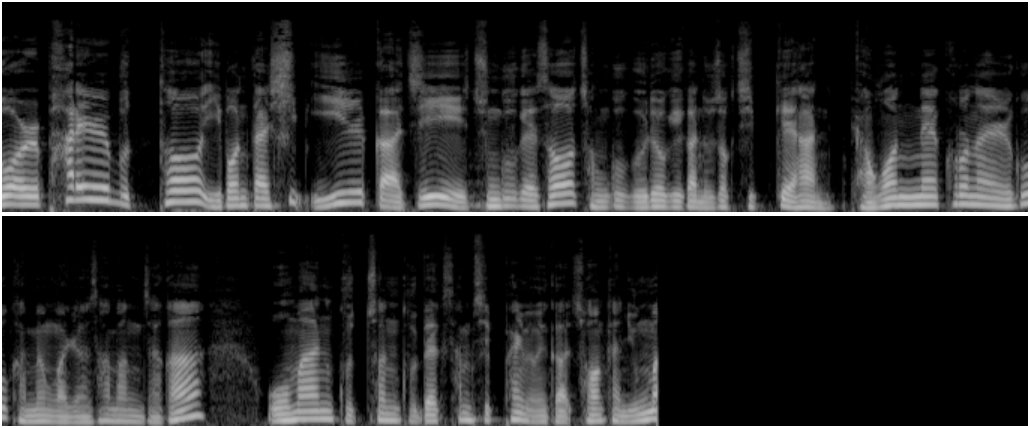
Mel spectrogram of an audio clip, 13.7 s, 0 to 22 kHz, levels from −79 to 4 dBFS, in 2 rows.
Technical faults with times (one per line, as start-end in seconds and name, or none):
11.21-13.68 audio dropout to silence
